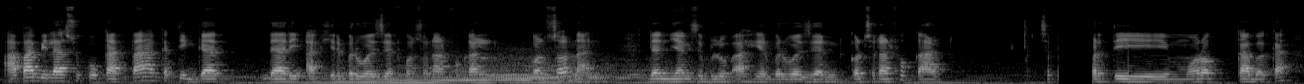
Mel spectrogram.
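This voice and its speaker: Indonesian-accented male student presenter, measured and methodical, filler-heavy delivery, echoey room sound. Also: medium pitch, fairly even intonation, a bit bright, slight background noise. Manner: measured, explains step by step with many fillers. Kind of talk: academic presentation.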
